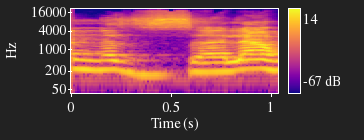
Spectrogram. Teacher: زا مشدد ہے، جمع والا حرف ہے، سٹی کے ساتھ ادا کیا جائے گا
